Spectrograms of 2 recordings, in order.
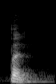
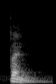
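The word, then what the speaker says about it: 笨: in Chinese, which is bun, bun. So imagine you're saying the very first syllable of the word banana, banana, bun, and you'll pretty much say it perfectly.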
